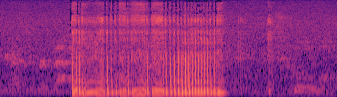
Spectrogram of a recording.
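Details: Female Boxer dog asleep on a couch indoors, one long rough rattling snore of about a second, low and wavering in pitch, then quiet.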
